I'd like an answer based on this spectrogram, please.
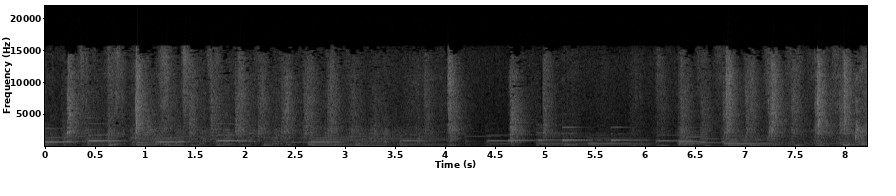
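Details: Jazzy instrumental music with piano-like notes and light tapping plays steadily throughout, with no animal voice heard.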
